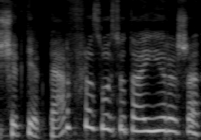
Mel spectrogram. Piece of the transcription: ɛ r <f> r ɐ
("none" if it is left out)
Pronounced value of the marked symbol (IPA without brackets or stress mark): f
